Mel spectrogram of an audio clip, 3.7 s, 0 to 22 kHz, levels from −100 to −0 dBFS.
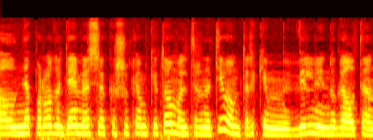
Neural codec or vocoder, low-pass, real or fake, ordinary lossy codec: none; 19.8 kHz; real; AAC, 32 kbps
